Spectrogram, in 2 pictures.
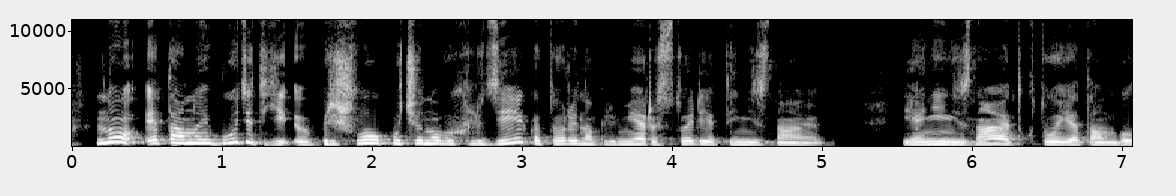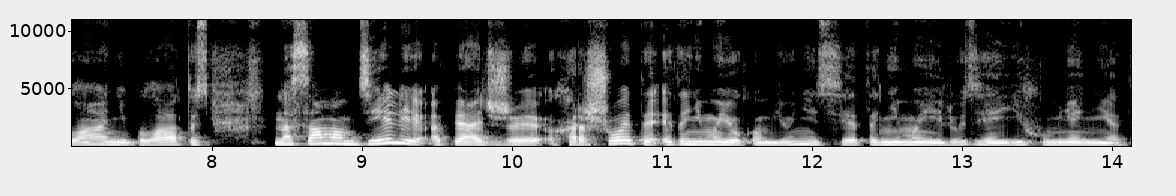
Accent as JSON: {"language": "Russian", "town": "Soligorsk", "region": "Minsk Region", "country": "Belarus", "moved": "as an adult", "lives_now": "Minsk, Belarus", "said": "я не из Минска, я из Солигорска. Угу. И сюда приехала учиться."}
